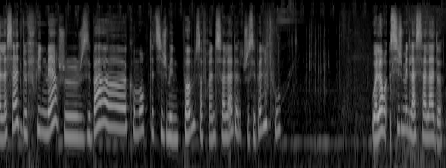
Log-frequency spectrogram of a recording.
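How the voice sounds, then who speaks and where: A woman's voice: high-pitched, a bit bright. A woman with a stuffy nose chatting casually as she streams a game, thinking aloud and answering her chat. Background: faint game music.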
